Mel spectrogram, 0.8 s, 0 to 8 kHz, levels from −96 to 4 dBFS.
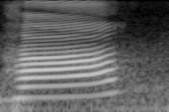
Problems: none marked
